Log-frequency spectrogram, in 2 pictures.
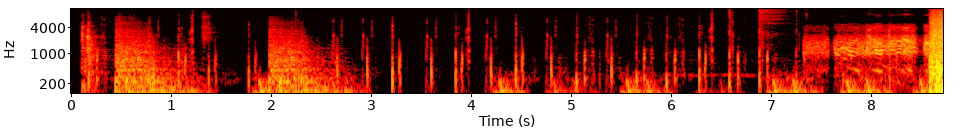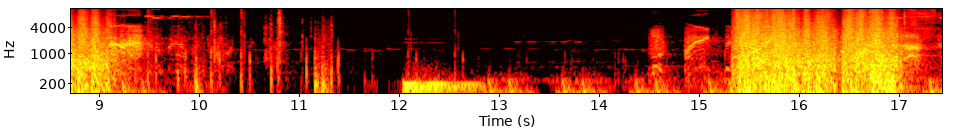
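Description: Repeated gunshots from the video game Manhunt: sharp single shots and short bursts come in irregular clusters, some close and loud, with someone talking between them.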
